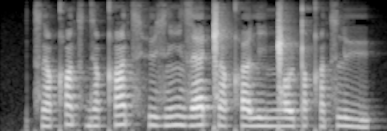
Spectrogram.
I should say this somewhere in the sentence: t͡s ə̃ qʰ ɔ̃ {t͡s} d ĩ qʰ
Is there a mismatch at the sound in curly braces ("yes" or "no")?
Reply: no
